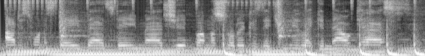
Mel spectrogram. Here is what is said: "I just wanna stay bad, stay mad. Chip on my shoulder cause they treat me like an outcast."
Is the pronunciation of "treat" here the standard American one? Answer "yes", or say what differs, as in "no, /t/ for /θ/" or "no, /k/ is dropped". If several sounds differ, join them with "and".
no, /ɹ/ is dropped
